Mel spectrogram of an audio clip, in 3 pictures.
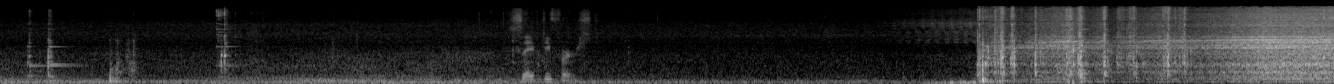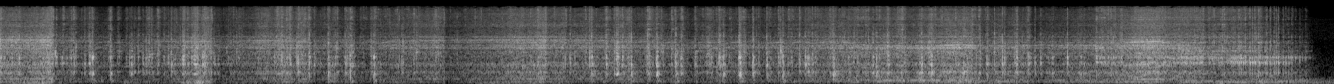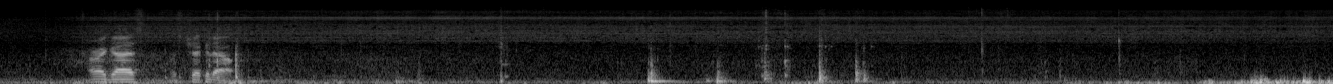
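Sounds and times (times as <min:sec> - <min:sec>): blender motor running: 0:09.8 - 0:26.5.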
